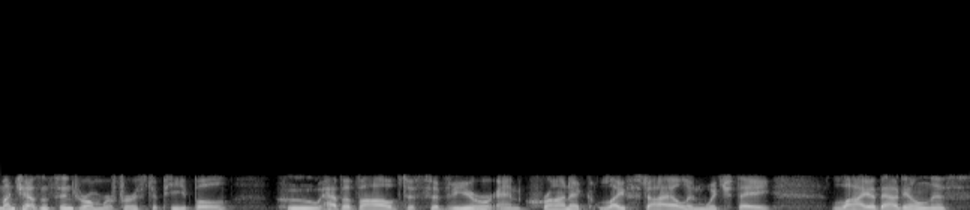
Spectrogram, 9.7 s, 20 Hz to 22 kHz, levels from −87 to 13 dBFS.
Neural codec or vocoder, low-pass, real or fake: none; 3.6 kHz; real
